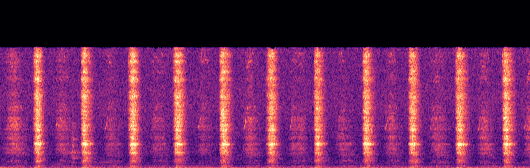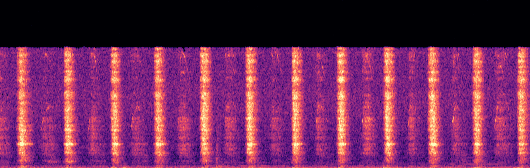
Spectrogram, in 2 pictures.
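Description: Kapalabhati (breath of fire): short, forceful exhales pushed out through the nose in a steady rhythm, about two a second, with a passive inhale between each.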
